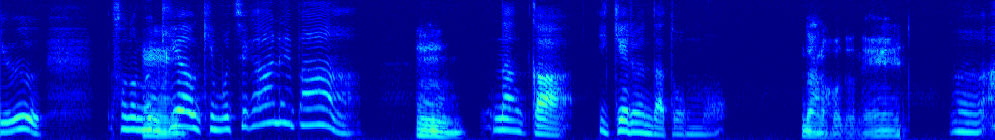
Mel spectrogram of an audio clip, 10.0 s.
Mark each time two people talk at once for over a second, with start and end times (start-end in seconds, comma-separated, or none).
none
